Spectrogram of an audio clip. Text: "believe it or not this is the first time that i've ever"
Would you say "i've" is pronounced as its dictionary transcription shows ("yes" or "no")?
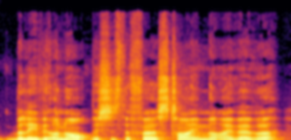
yes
